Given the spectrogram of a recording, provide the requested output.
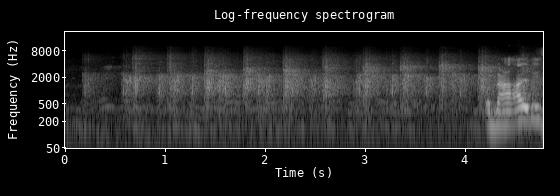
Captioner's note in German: Beifall bei der FDP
